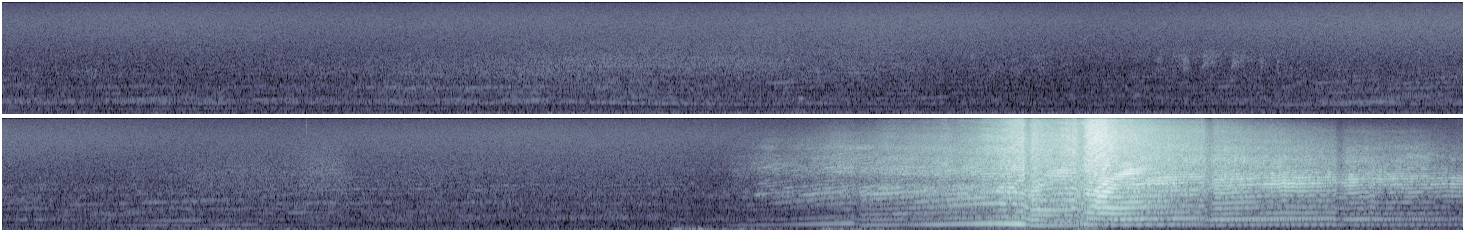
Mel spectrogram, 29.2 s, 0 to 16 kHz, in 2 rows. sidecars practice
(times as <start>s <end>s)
21.9s 29.2s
